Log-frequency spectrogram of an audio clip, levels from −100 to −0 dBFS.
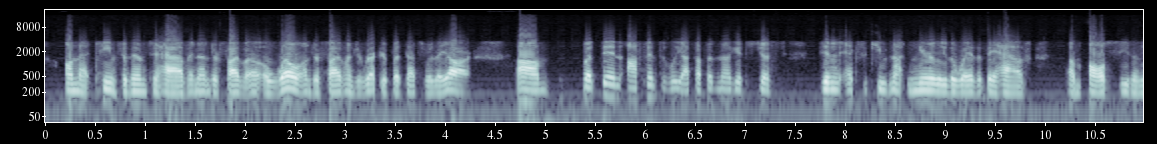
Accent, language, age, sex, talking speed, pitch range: American, English, 40-59, male, 225 wpm, 100-125 Hz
